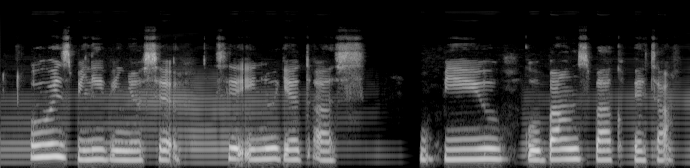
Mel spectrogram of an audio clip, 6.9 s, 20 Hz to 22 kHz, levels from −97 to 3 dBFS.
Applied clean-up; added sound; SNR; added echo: neural mask model RNNoise.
